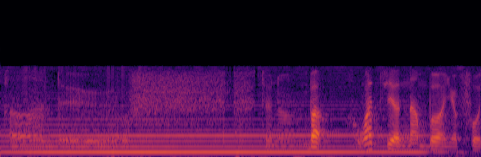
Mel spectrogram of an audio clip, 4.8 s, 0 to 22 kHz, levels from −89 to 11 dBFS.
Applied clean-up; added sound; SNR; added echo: none; Bowed string instrument; 0 dB; none.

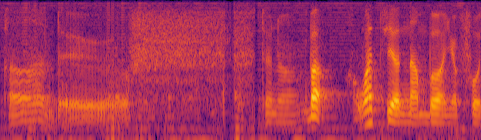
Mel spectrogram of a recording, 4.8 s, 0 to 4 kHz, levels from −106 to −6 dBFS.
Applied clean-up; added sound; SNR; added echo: none; none; none; none.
